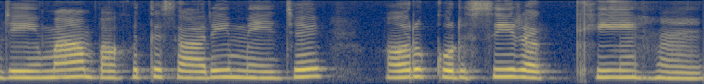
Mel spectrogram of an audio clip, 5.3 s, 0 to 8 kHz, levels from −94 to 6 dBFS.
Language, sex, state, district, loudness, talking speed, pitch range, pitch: Hindi, female, Uttar Pradesh, Lucknow, -16 LUFS, 90 wpm, 230-260 Hz, 245 Hz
